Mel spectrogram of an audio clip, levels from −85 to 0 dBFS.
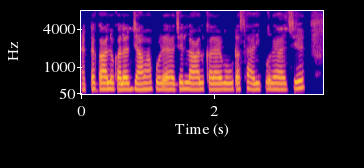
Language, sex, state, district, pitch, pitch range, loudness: Bengali, female, West Bengal, Dakshin Dinajpur, 215 Hz, 210-220 Hz, -17 LUFS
